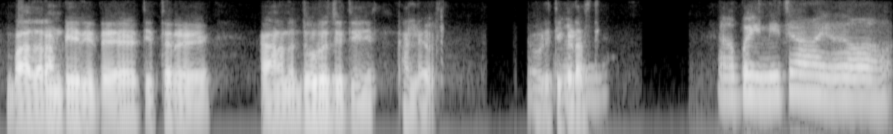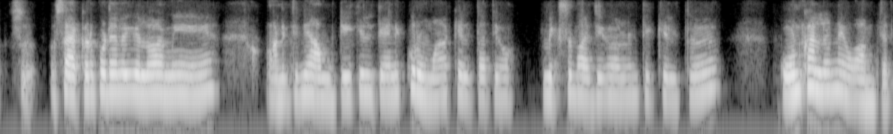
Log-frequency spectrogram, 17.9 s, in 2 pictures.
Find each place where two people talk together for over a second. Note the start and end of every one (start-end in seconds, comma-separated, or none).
none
